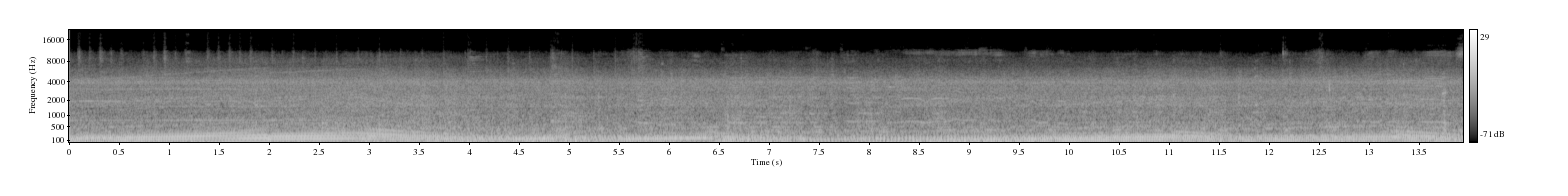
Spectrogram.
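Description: A car in the Project Zomboid video game drives on with a steady engine drone whose pitch climbs and drops through gear shifts, heard continuously and fairly faint.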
